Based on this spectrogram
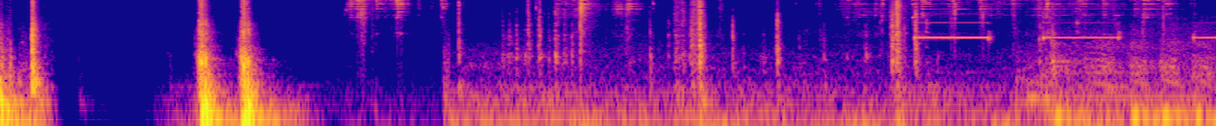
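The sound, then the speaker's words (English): Keys jangle in sharp metallic bursts, followed by a car door thunking shut, then an engine starts and the car pulls away with a steady rising hum and a few faint beeps. “Let's just take your car.”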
